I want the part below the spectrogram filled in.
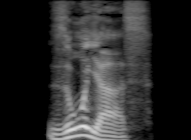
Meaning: genitive of Soja
- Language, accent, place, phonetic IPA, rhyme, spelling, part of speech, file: German, Germany, Berlin, [ˈzoːjas], -oːjas, Sojas, noun, De-Sojas.ogg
